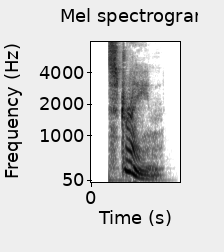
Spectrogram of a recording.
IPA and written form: streɪn (strain)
